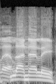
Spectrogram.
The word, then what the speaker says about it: Llanelli: Llanelli. Sorry, my pronunciation. – Yeah. No, it was good. It was good. – Llanelli.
